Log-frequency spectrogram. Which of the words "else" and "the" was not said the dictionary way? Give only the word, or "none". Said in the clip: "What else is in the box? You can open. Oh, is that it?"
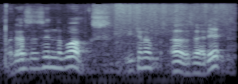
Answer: else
